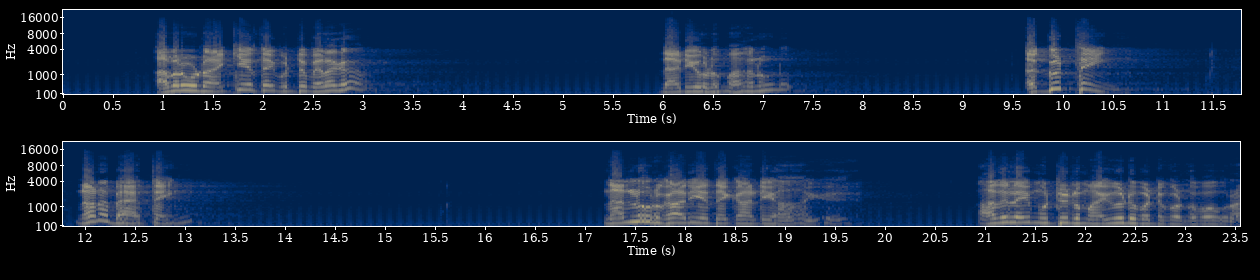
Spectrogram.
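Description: A middle-aged man speaks with animation into a headset microphone, in bursts with pauses.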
